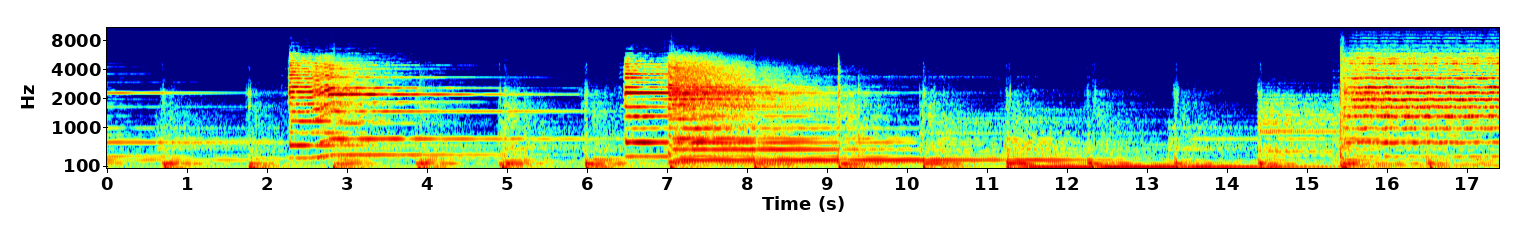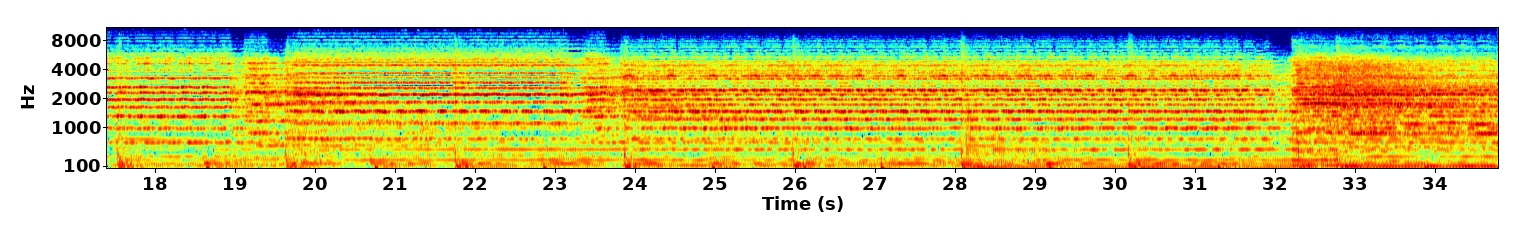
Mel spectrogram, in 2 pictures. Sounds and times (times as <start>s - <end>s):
Music: 0.0s - 34.7s.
